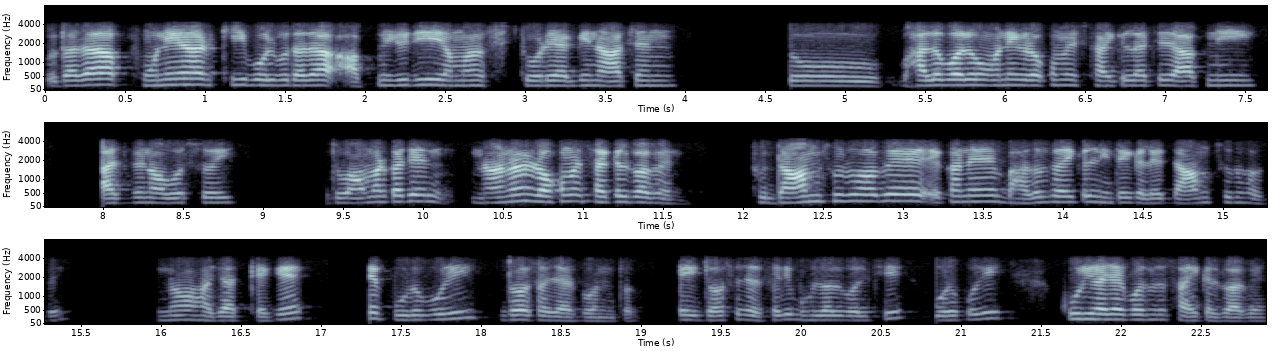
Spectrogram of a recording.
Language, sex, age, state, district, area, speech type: Bengali, male, 18-30, West Bengal, North 24 Parganas, urban, conversation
